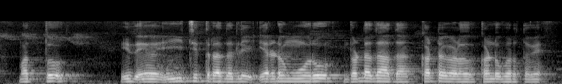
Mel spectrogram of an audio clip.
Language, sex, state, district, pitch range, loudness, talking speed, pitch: Kannada, male, Karnataka, Koppal, 125-140 Hz, -16 LUFS, 95 wpm, 130 Hz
